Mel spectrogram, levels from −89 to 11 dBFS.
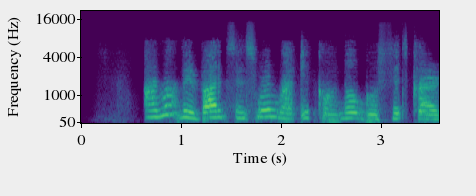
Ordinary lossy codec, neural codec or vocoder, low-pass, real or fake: none; codec, 44.1 kHz, 0.9 kbps, DAC; 14.4 kHz; fake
